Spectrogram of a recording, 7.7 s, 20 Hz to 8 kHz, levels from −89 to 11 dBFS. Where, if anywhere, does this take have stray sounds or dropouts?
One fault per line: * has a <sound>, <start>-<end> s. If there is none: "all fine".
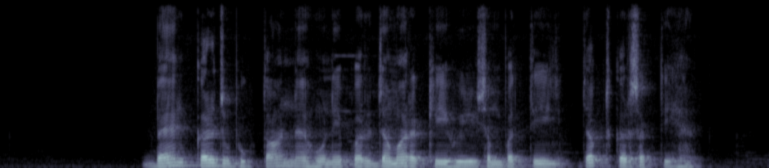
all fine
